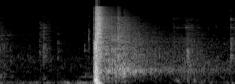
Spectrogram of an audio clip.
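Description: A single shotgun shot at a clay target about a second in, very loud, its report dying away over about a second.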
